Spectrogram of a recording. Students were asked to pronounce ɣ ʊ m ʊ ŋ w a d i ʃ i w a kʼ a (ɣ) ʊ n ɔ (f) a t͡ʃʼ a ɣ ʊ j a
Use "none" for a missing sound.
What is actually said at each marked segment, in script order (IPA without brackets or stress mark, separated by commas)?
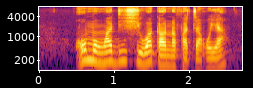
none, f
